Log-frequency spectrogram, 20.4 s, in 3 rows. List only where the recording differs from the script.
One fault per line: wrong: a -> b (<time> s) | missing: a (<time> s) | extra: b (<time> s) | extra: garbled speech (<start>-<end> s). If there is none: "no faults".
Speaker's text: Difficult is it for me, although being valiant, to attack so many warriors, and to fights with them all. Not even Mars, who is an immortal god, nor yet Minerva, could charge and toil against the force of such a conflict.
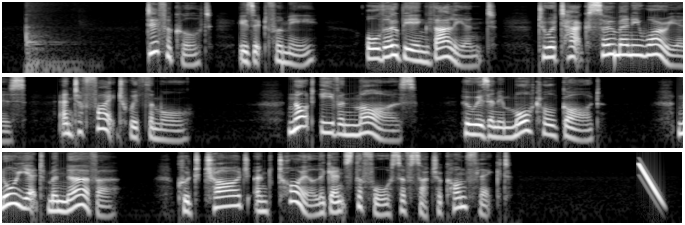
wrong: fights -> fight (7.6 s)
